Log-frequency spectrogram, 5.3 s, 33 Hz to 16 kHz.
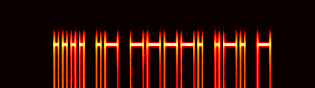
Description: Morse code, heard as a keyed tone, about 17 wpm, 700 Hz. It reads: HA9RT
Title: Call Signs Repeated 3x - 17wpm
